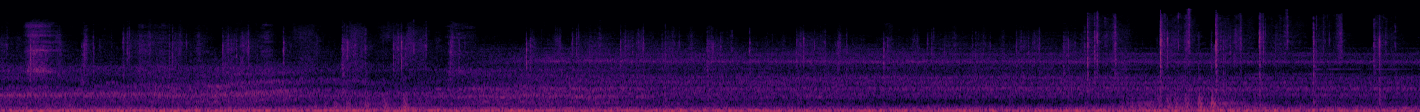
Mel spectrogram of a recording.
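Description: Bare feet patter softly on wooden floorboards.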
